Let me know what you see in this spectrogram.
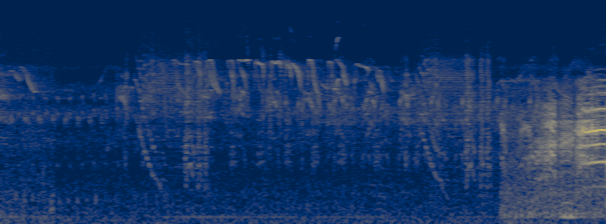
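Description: Birds calling: many thin, high chirps and short falling whistles, then about five seconds in, louder repeated bird calls start up.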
